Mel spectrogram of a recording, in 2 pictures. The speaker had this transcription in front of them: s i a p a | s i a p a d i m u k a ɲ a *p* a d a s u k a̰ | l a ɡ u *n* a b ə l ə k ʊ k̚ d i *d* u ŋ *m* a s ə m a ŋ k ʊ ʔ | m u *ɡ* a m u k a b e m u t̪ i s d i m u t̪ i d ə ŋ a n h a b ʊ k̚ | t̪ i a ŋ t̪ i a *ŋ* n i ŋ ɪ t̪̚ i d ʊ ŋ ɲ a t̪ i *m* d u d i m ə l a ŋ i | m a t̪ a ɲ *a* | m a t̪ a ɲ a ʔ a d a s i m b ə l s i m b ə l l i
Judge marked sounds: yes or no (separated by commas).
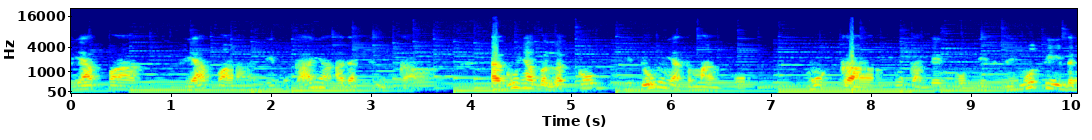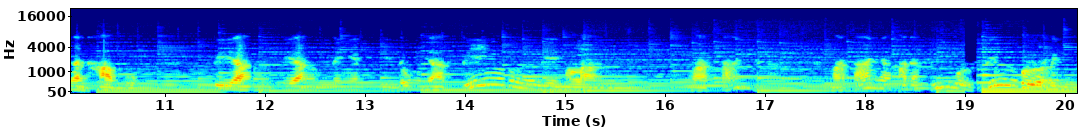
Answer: no, no, yes, no, no, yes, no, yes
